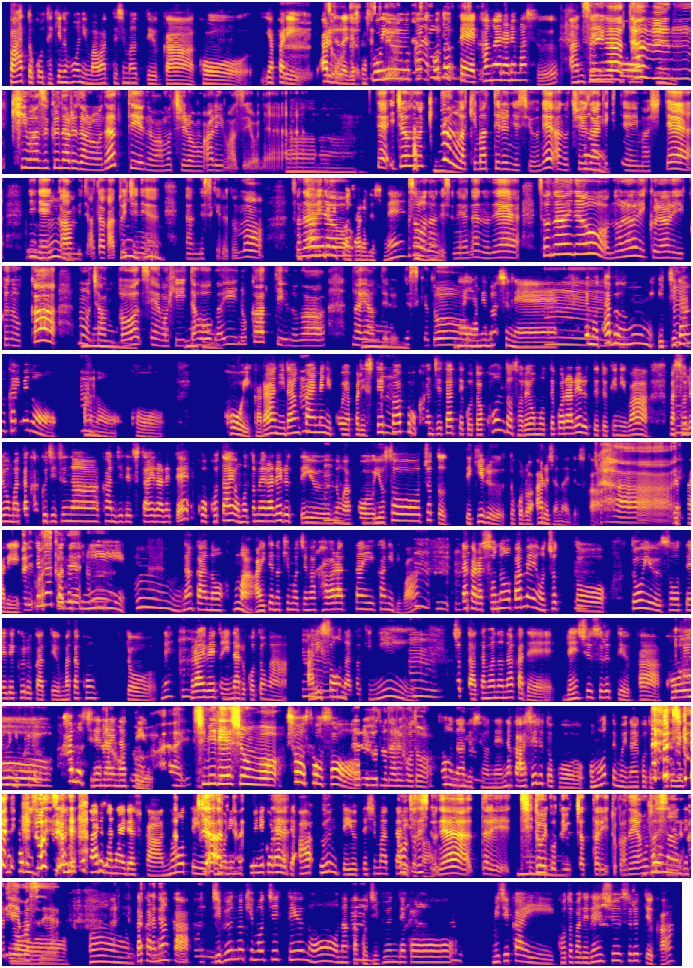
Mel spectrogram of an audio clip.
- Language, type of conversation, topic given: Japanese, advice, 人間関係で意見を言うのが怖くて我慢してしまうのは、どうすれば改善できますか？
- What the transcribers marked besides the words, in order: bird; tapping; other background noise; laugh; laughing while speaking: "しかに。そうすよね"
